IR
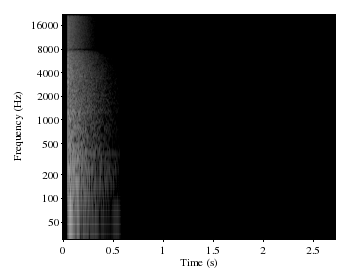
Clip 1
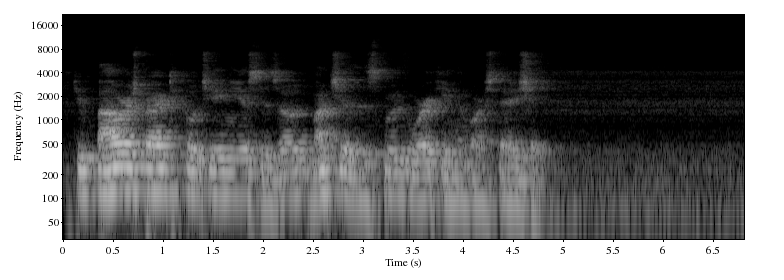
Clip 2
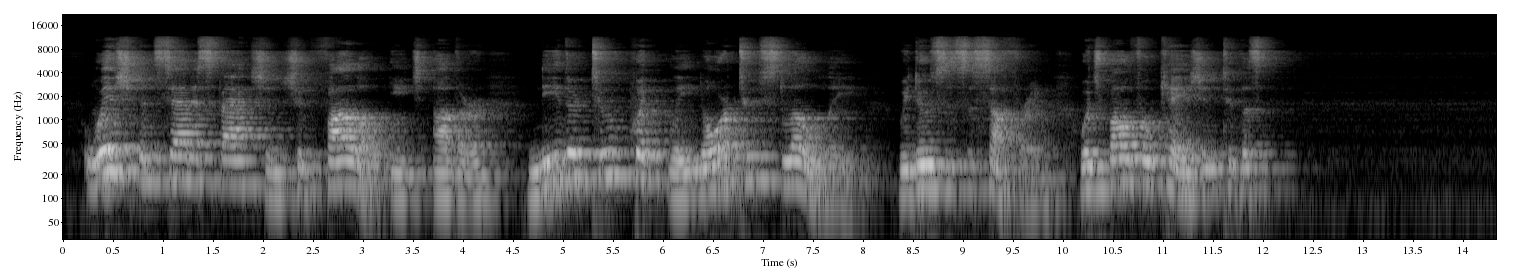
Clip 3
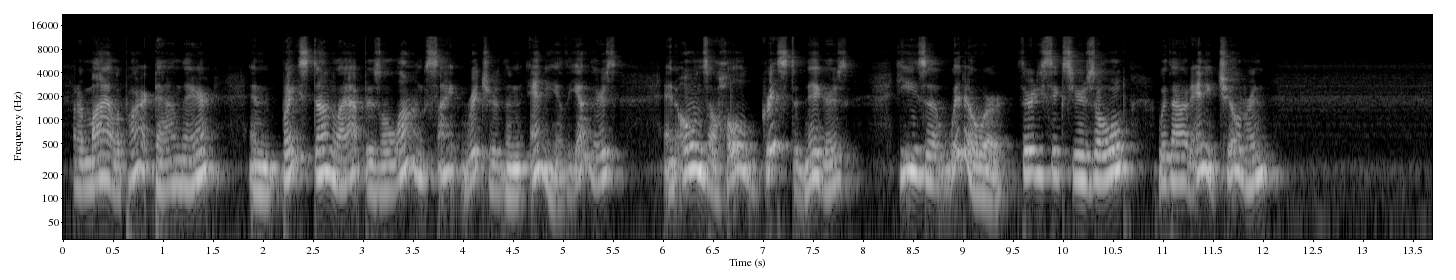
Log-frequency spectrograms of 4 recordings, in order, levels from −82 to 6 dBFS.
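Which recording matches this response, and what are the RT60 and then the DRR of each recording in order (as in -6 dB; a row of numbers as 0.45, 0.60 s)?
1; 0.70, 1.0, 0.40 s; -6.0, -4.0, 5.5 dB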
